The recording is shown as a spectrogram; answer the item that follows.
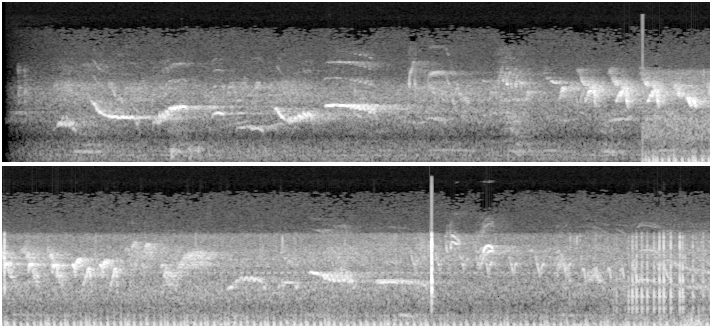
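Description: Songbirds singing and chirping in woodland, many short whistled glides and twitters. A steady low rumble comes in suddenly about halfway through, and there is one sharp click a little later.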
